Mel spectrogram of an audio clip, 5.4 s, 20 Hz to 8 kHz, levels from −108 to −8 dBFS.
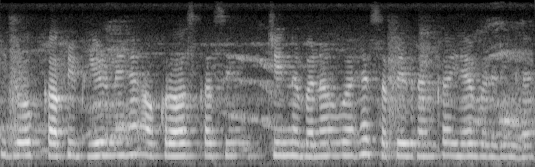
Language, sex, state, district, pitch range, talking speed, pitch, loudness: Hindi, female, Uttar Pradesh, Gorakhpur, 220-235 Hz, 215 wpm, 225 Hz, -27 LUFS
